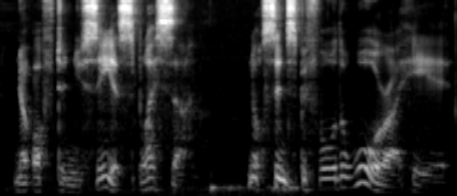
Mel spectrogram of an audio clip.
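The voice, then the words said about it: Italian-accented character voice. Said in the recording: “doing my Italian voice”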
